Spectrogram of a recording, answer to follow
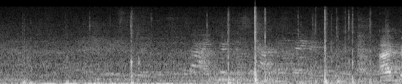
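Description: Computer keyboard keystrokes: a handful of separate sharp clicks, the loudest about two and a half seconds in, over a low murmur of background voices.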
